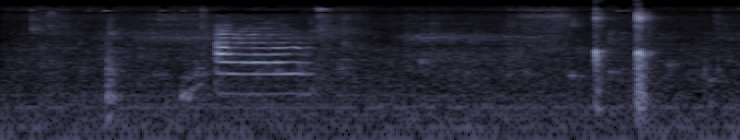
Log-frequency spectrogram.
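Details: Bengal cat named Hua begging for food at supper time over Japanese cod sticks: one clear, steady harmonic meow of about half a second, framed by short clicks and tapping in a quiet indoor room.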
